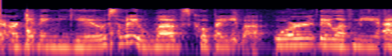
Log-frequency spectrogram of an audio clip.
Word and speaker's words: copaiba: long time to learn how to say it copaiba and I actually use this lean to address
